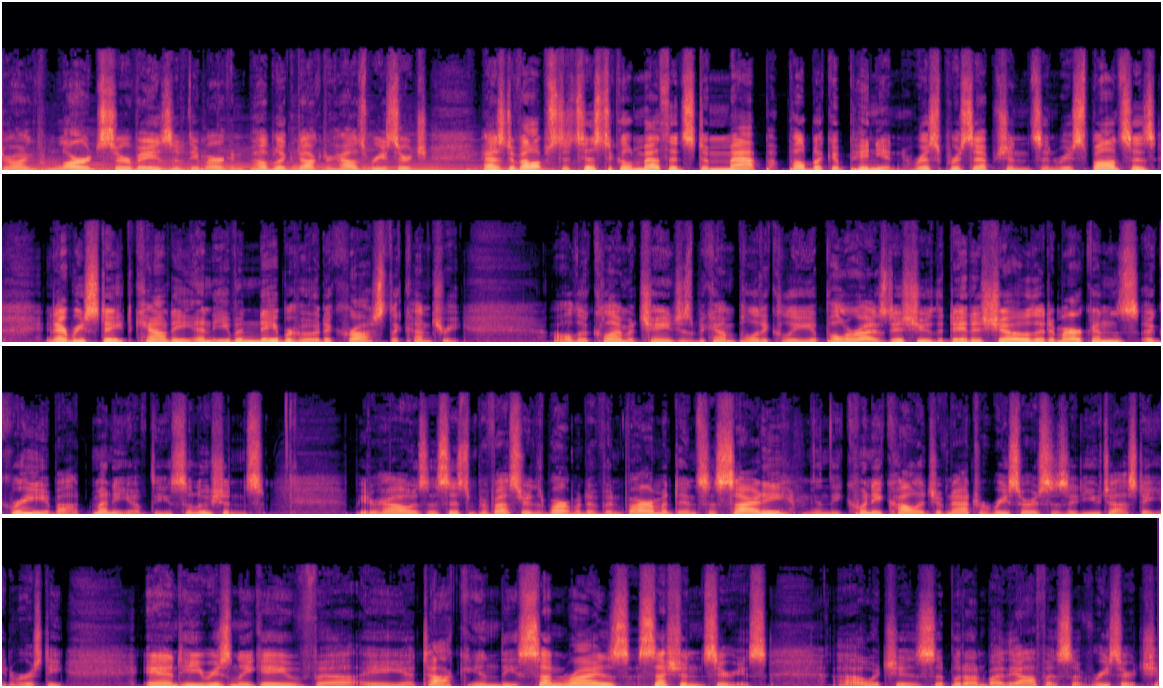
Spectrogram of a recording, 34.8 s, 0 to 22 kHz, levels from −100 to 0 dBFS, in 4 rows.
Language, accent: English, American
